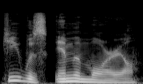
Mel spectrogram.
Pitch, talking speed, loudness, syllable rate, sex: 120 Hz, 125 wpm, -17 LUFS, 4.7 syllables/s, male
